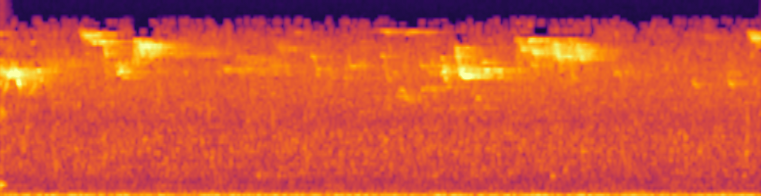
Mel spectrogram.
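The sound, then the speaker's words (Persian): A faint, distant chorus of birds chirping high and thin over steady outdoor background hiss, from a flock flying overhead and several birds perched on tree branches, continuous for the whole stretch with no one talking. “دسته ای از پرندگان در آسمان در حال پرواز هستند چندین پرنده روی شاخه های درختان نشستن.”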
